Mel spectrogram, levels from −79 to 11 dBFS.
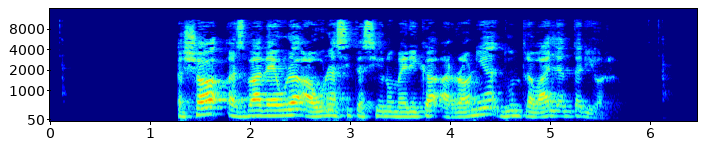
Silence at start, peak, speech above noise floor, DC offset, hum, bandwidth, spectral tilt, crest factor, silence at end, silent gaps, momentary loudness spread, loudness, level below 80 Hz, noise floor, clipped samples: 1.25 s; -4 dBFS; over 68 dB; under 0.1%; none; 11.5 kHz; -2.5 dB/octave; 20 dB; 0.95 s; none; 15 LU; -21 LUFS; -66 dBFS; under -90 dBFS; under 0.1%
